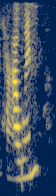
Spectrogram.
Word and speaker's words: Cowan: Isaac, I-S-A-A-C. – I-S-A-A-C. – And then he's got the same last name, Cowan. – Spell it again for me. – C-O-W-A-N.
